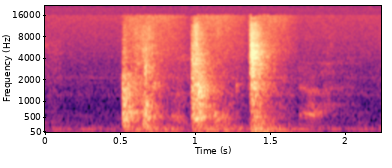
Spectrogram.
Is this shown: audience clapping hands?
no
